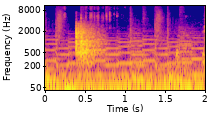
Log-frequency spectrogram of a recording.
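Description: Dice rolled onto a table, a short clattering of small hard impacts about half a second in, under steady background music.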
